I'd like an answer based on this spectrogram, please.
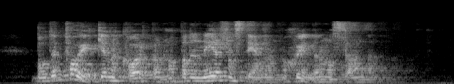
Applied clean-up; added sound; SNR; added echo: none; none; none; reverberation time 0.8 s.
